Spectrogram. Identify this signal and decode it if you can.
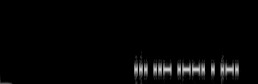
Morse code, heard as a keyed tone, about 52 wpm, 700 Hz. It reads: SUPER
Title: Five Letter Words - 50wpm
